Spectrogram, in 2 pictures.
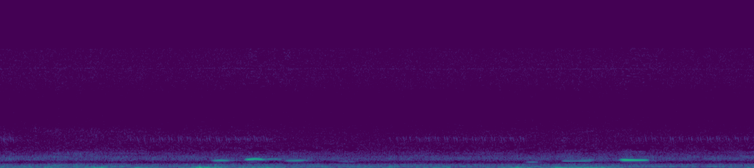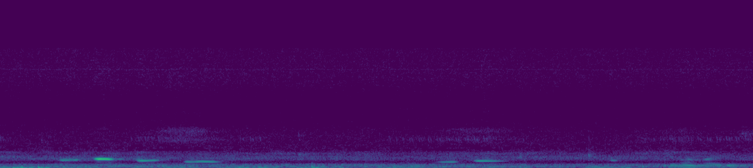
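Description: Honey bees buzzing in a low steady hum around a hive box, freshly dumped from a cutout and not yet settled. Short high whistle-like chirps, some sliding in pitch, come every second or so, with a few low bumps of wind or handling.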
